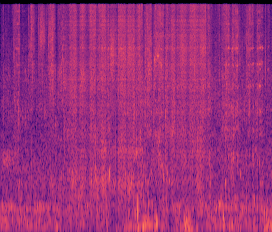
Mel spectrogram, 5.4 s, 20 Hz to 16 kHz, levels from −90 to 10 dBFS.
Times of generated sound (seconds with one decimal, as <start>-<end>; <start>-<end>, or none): 1.3-2.8; 3.4-4.1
